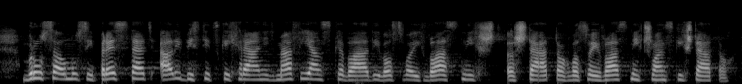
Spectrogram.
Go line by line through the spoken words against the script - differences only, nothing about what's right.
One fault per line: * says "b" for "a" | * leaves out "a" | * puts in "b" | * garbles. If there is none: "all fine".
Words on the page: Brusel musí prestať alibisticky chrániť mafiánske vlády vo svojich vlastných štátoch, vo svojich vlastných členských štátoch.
all fine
